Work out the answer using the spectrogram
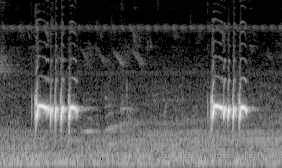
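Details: Local zebra dove cooing, used to coax doves that are learning to sing. Two phrases come about two and a half seconds apart, each a fast run of short mellow notes ending in a held coo. A faint low hum lies underneath.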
